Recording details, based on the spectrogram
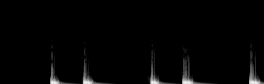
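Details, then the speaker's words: Heart auscultation foci demonstration in a physiotherapy class: clean, low paired lub-dub thumps at about 60 beats a minute with no extra sounds. These are normal first (S1, ventricular systole) and second (S2) heart sounds. "Eso se consideran como S1 a S4. Y vamos a tener lo que son las características, principalmente cuando S1 es causado por lo que es la cístole eh ventricular, S2 por lo que va a ser principalmente lo que es la diástole"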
